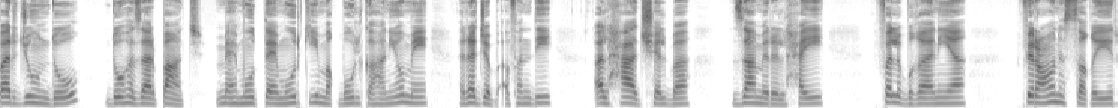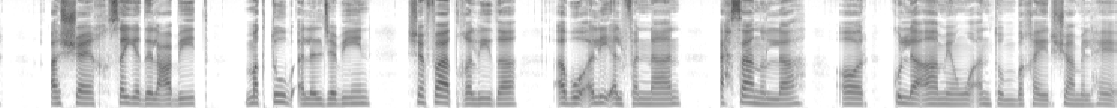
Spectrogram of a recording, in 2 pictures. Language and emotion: Urdu, neutral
